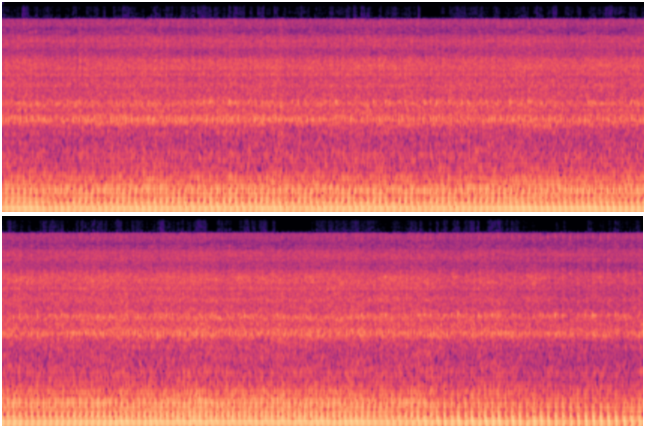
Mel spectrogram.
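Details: Vega R motorcycle with DC ignition, running after an ignition check with the CDI installed and spark plug fitted. Single cylinder thumps at a steady low idle, firing evenly with no misses or knocks, normal.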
